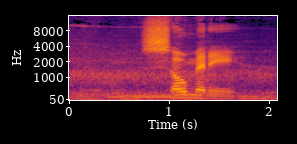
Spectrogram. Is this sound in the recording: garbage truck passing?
yes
